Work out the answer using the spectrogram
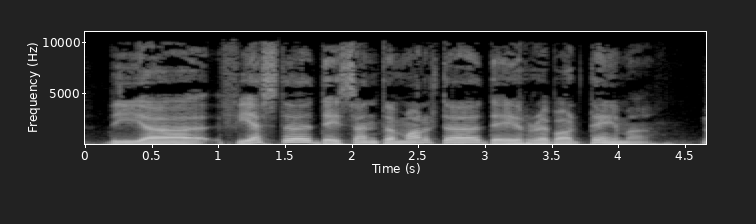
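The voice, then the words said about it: Put-on Italian or Spanish accent. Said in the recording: “Was that Italian or Spanish accent? ... They're close.”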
